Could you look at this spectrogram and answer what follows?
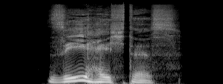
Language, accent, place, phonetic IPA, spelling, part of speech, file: German, Germany, Berlin, [ˈzeːˌhɛçtəs], Seehechtes, noun, De-Seehechtes.ogg
- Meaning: genitive of Seehecht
